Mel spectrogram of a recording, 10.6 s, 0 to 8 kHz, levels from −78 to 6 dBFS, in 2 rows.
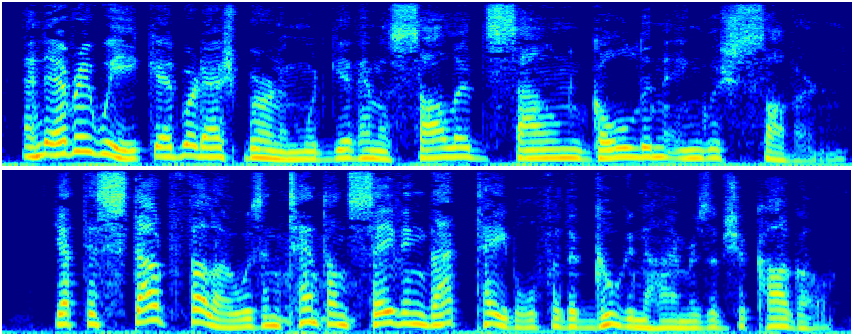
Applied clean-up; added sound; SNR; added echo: none; none; none; none.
